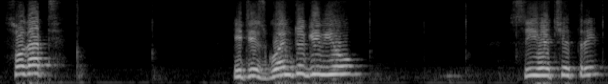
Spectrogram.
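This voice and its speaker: A man's voice: extremely high pitch, takes it slowly. A middle-aged man with an Indian accent teaches an online lesson at a board, switching between languages and addressing his students directly. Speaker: chemistry teacher. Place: indoor teaching studio with a digital board. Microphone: clip-on lapel mic.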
